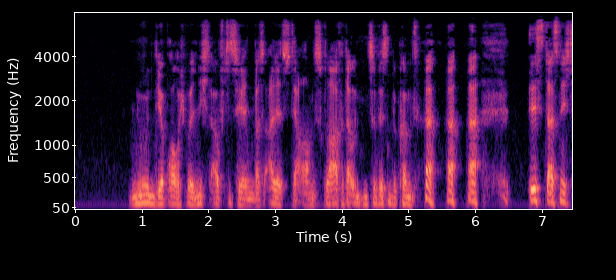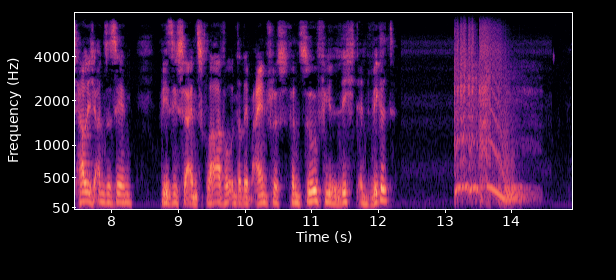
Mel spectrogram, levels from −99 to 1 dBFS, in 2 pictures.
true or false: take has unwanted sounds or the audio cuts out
true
